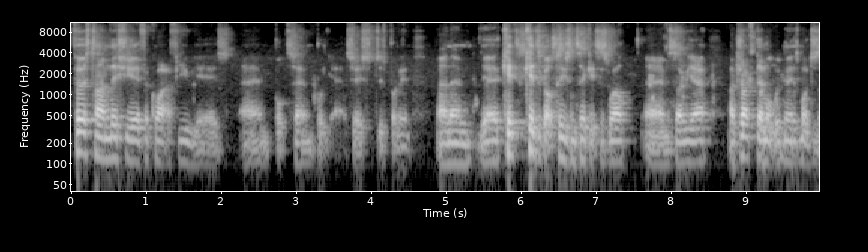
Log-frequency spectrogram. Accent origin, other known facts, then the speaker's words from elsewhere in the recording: Hazel Grove, North West England, United Kingdom; I grew up in Hazel Grove, so I was Stockport all the way through.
